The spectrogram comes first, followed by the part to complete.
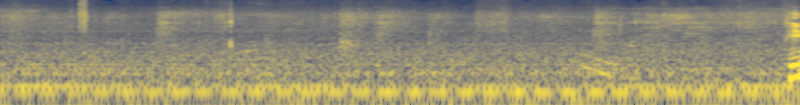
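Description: Steady low hum of a supermarket's background machinery, with a few faint clicks and rustles.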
